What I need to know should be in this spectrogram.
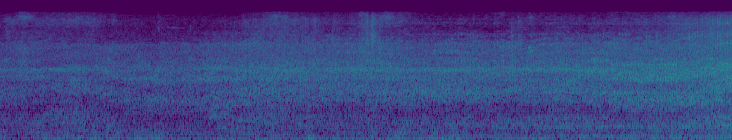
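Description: City traffic rumbles steadily along a street outdoors.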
